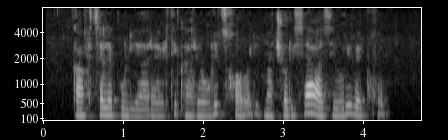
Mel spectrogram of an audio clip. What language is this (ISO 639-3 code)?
kat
